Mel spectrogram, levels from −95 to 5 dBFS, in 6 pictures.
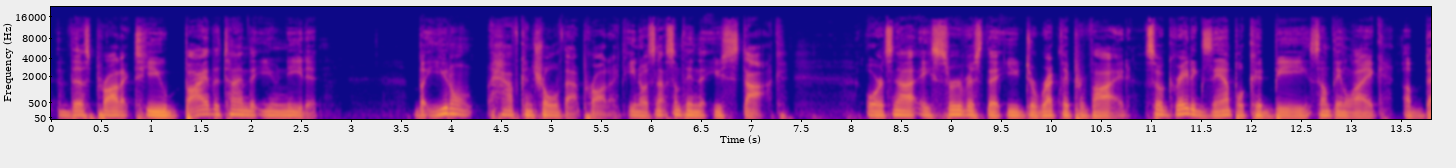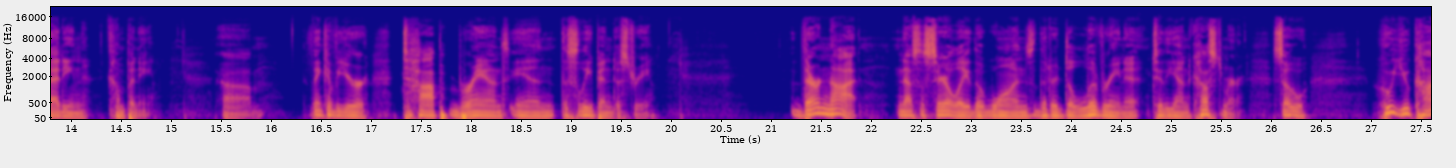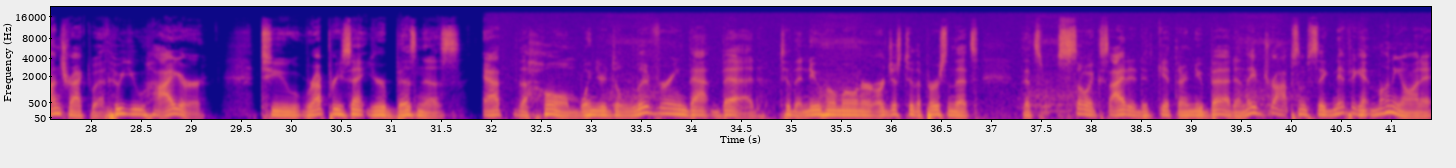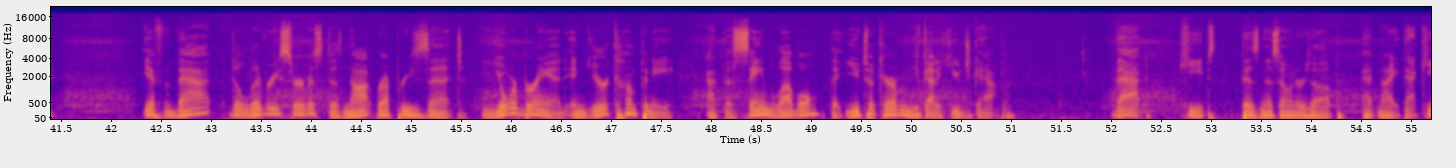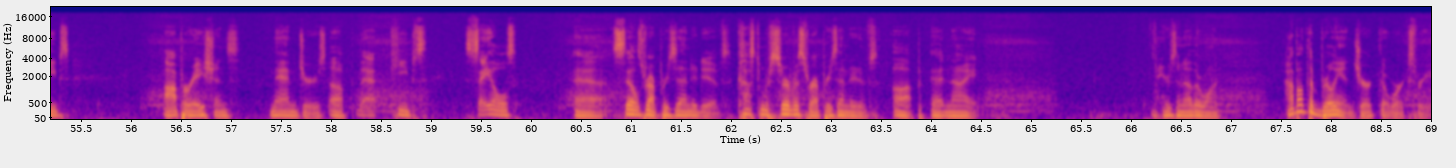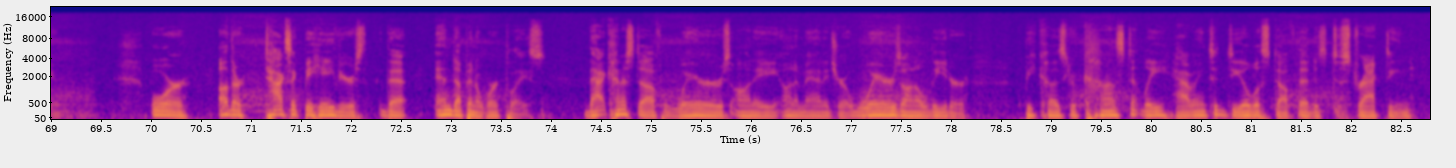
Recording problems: hiss; faint; from 32 s on; 20 dB below the speech

